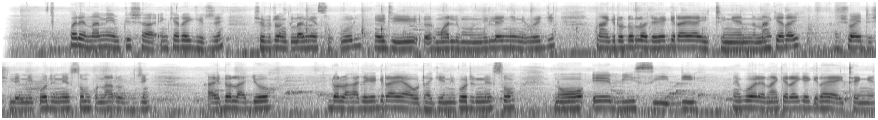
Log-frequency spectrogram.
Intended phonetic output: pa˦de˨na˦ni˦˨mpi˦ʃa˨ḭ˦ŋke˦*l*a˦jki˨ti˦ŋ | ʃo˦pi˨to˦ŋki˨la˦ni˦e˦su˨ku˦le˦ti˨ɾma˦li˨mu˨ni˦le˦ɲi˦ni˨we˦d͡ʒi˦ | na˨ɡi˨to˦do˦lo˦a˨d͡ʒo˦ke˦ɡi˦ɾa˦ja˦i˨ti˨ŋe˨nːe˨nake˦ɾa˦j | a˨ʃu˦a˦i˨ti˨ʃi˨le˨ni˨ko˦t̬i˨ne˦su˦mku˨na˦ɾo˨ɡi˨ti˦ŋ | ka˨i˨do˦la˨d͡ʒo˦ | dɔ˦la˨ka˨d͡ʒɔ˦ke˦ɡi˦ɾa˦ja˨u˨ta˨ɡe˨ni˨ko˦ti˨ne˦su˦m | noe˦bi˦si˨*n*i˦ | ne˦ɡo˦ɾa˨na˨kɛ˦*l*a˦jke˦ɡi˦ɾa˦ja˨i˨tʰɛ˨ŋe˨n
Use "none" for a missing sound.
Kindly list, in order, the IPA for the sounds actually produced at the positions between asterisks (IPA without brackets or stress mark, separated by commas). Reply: ɾ, d, ɾ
